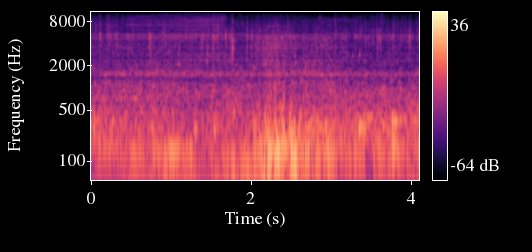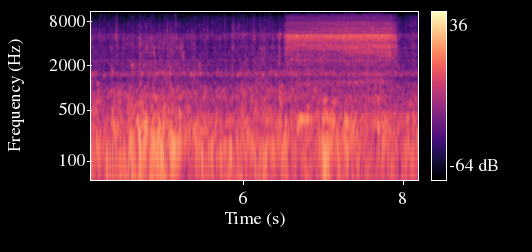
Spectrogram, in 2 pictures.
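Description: Scuba breathing heard underwater: the burbling rush of exhaled regulator bubbles, with a steady high hiss for about a second and a half near the end, typical of a breath drawn through a regulator.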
